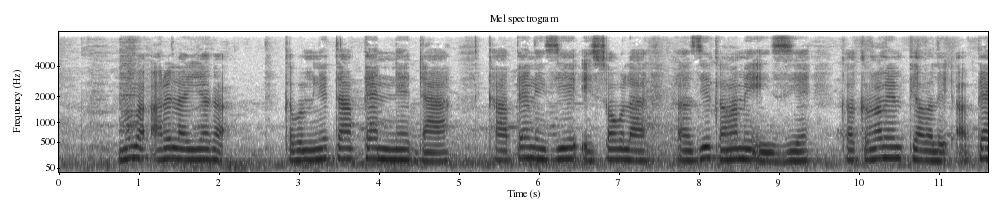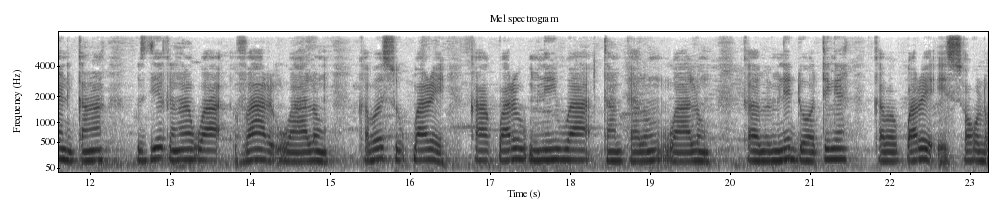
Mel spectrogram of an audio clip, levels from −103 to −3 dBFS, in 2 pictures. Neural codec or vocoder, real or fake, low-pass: none; real; 7.2 kHz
